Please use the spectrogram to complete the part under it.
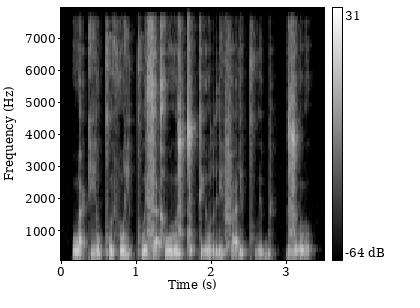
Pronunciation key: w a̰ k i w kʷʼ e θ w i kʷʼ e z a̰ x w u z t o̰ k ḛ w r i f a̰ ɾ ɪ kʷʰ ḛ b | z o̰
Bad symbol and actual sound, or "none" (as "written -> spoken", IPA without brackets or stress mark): ɪ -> i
